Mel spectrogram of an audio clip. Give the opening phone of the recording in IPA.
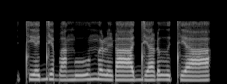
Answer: tʲ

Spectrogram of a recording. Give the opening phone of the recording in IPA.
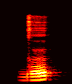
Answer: ɡ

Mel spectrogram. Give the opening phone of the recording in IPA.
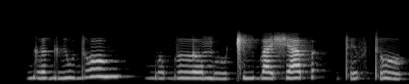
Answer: ɡʱ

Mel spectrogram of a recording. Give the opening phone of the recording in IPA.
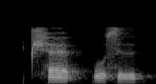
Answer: t͡ʃʰ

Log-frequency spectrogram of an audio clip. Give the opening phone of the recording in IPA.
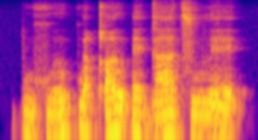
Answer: p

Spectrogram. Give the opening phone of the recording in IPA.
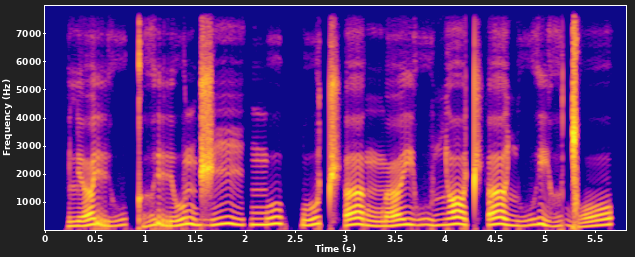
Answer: lʲ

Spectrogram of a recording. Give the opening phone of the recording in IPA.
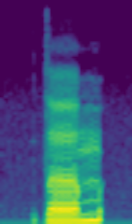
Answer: t̪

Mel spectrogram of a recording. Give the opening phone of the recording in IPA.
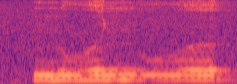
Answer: n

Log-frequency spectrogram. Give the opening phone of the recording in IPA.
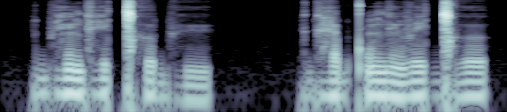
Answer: bʱ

